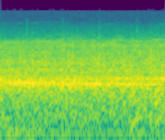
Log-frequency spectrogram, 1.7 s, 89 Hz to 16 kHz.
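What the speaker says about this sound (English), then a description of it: "how about a round of applause for these 2 heavyweights in the ring here tonight" An arena crowd applauds two heavyweight boxers in the ring after their bout, a steady, even wash of clapping with faint cheering heard from a distance.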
